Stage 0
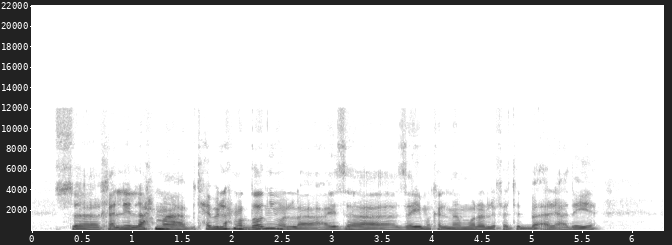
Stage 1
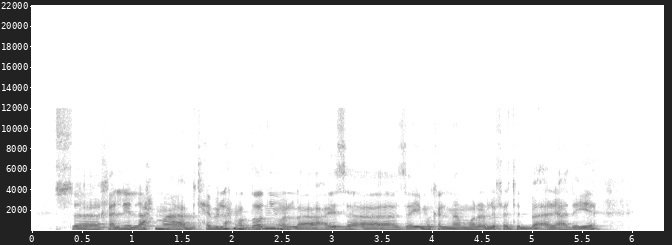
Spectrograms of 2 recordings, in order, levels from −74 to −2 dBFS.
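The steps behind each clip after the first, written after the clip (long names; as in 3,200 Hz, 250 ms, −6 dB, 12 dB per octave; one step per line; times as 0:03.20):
hum removal 64.6 Hz, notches 29
reversed playback
downward compressor, threshold −32 dBFS, peak gain reduction 13.5 dB
reversed playback
noise gate −58 dBFS, range −19 dB
level +1.5 dB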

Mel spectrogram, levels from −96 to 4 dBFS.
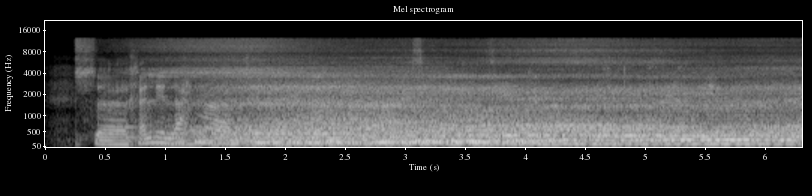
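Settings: slow-attack reverb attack 1,430 ms, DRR −7.5 dB
level +4 dB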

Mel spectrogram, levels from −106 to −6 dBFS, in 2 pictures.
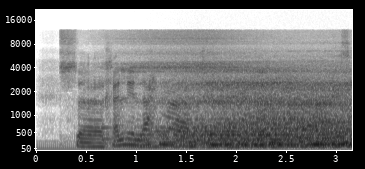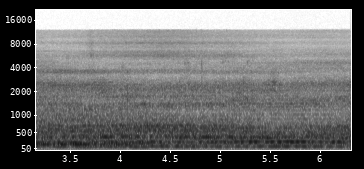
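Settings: mains hum 50 Hz, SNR 30 dB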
